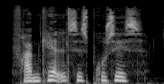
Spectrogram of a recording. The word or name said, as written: fremkaldelsesproces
